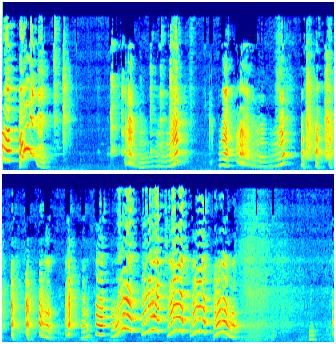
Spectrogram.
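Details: Chattering Indian ringneck parakeet with loud, grating calls that swoop down and then up. They run into rapid trains of arched chirps, followed by a few softer notes at the close. No other clear sounds.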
